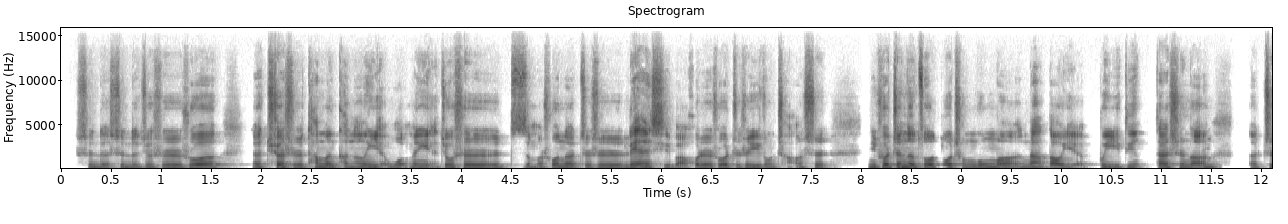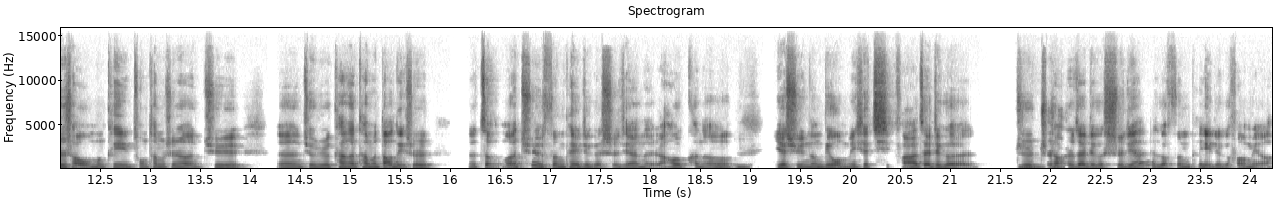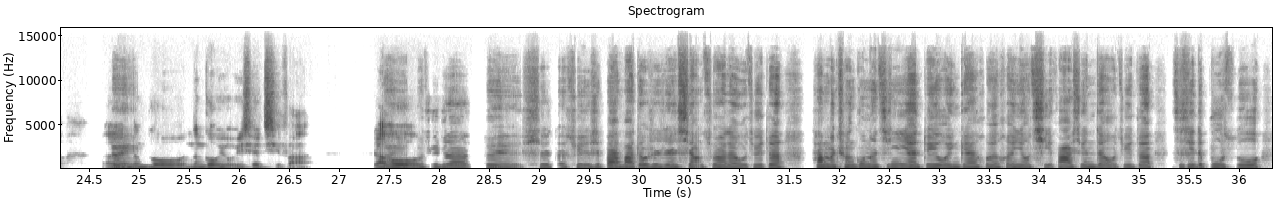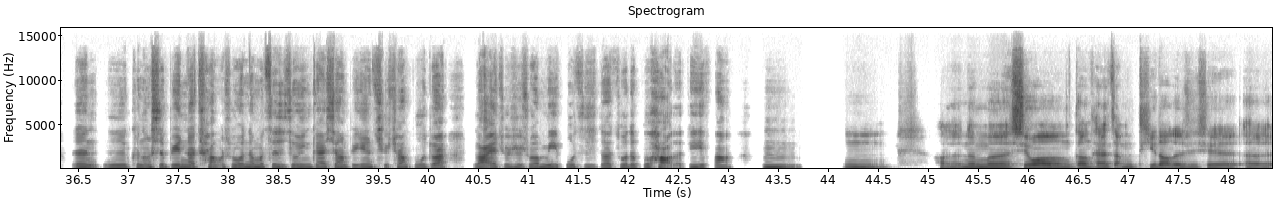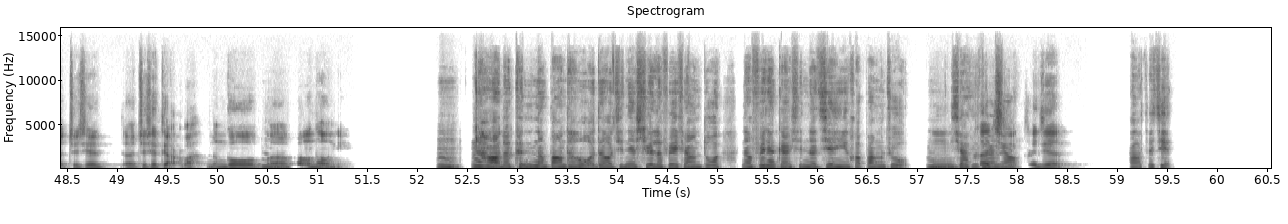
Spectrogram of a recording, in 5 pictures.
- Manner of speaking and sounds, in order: none
- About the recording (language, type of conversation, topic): Chinese, advice, 如何在时间不够的情况下坚持自己的爱好？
